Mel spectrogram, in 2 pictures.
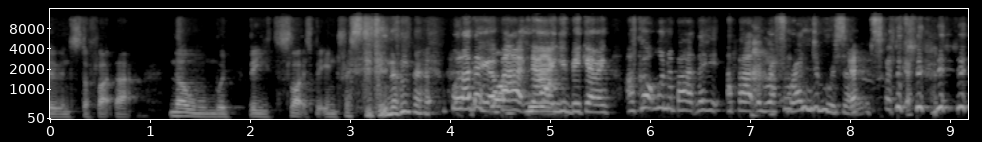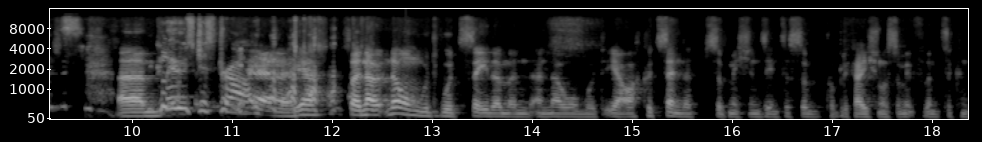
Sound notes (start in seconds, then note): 10.9 laughing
